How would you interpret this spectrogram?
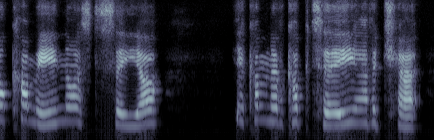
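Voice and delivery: high, cheery welcoming host voice; mock hostess inviting you in. Host inviting the guest in for tea, high and cheery. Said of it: "They go".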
